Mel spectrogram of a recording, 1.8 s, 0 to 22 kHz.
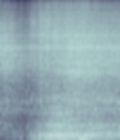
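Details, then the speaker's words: Mitsubishi Evo 8 restoration, first start-up after sitting a long time: brief crank, catches at once and settles to a smooth steady idle, 85 PSI oil pressure; healthy start. "hey there we go 85 PSI oil pressure like we never left"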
